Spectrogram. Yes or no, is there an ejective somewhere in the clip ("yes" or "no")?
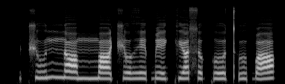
yes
